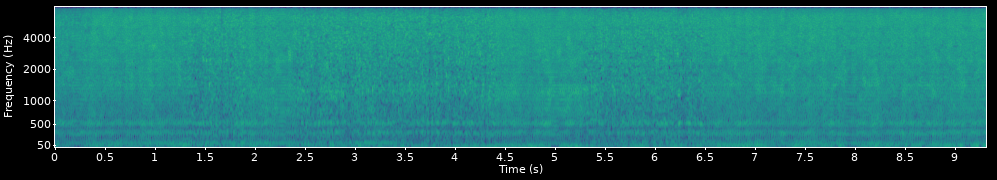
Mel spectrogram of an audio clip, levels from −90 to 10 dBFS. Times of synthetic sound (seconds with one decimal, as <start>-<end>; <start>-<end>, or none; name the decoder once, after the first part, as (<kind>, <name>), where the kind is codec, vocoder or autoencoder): 0.0-1.3 (vocoder, Vocos); 1.9-2.4; 4.4-5.3; 6.5-9.3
